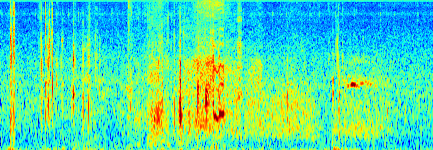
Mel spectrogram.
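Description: Handling noise from a handheld camera being moved: a scattered series of sharp clicks, taps and knocks, with fainter rustling between them.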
